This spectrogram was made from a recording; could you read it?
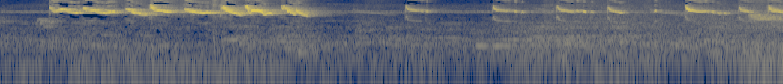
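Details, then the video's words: Japanese white-eye used as a decoy, its 'líu' warbling meant to provoke newly caught birds into song: a rapid two-second run of high chirps, then spaced single sharp notes quickening toward the end, with a faint steady whine behind. "Khuyên mồi líu vừa phải kích bổi líu ngay!"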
